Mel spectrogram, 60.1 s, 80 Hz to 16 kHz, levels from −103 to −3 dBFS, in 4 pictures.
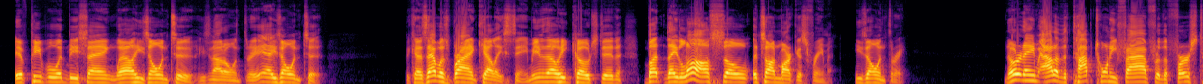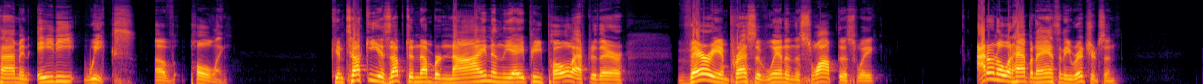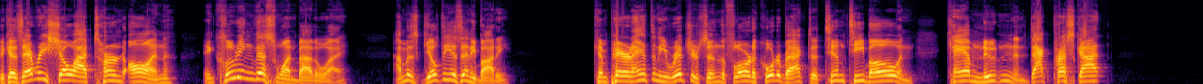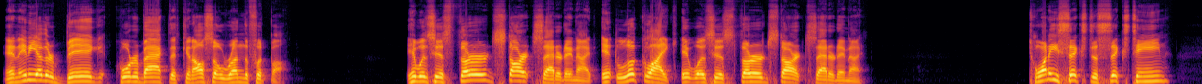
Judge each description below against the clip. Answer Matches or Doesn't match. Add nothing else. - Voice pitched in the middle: Matches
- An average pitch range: Matches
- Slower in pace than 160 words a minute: Matches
